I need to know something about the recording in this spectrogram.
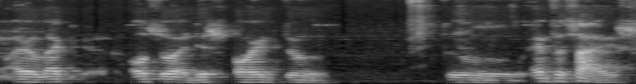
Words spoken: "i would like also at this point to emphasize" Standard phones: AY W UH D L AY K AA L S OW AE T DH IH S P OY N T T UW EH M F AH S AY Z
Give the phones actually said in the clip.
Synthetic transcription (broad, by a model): AY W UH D L AY K AA L S OW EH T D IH S P OY N T T UW EH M F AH S AY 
